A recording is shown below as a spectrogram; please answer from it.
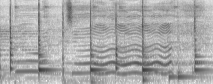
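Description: Live Javanese campursari music: a female singer's wavering, ornamented vocal line over sustained instrument tones and hand-drum strokes about twice a second.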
